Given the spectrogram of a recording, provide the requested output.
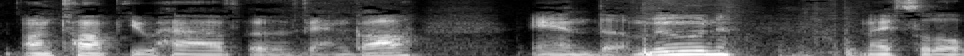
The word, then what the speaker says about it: Van Gogh: There's some history of Van Gogh in here. Or Van Gogh, sorry. Sometimes I say it wrong.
